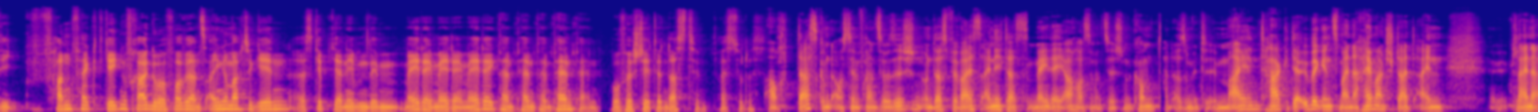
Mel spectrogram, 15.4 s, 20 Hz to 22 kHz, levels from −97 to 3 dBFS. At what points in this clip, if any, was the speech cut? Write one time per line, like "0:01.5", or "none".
0:05.0
0:10.3
0:11.6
